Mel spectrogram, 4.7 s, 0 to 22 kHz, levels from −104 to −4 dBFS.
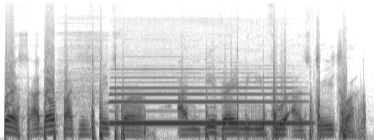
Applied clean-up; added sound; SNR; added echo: none; Wind instrument, woodwind instrument; 0 dB; none.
